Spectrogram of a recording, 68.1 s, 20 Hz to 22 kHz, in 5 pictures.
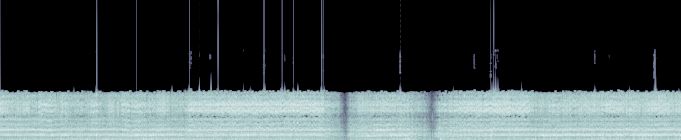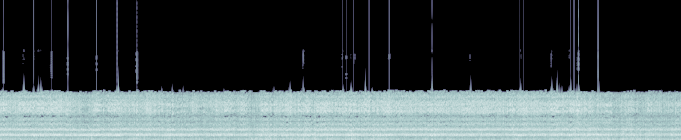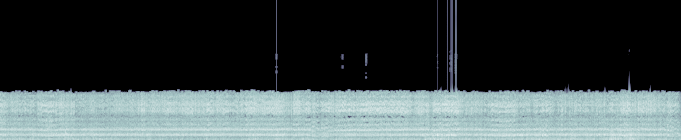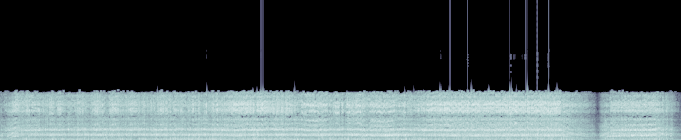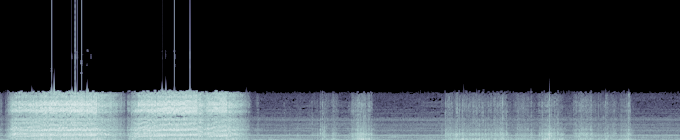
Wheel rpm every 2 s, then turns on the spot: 230, 220, 200, 140, 140, 220, 230, 230, 230, 230, 230, 240, 240, 230, 230, 230, 220, 220, 230, 230, 170, 230, 230, 220, 220, 200, 120, 90, 110, 120, 10, 10, 20, 10.
62-68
